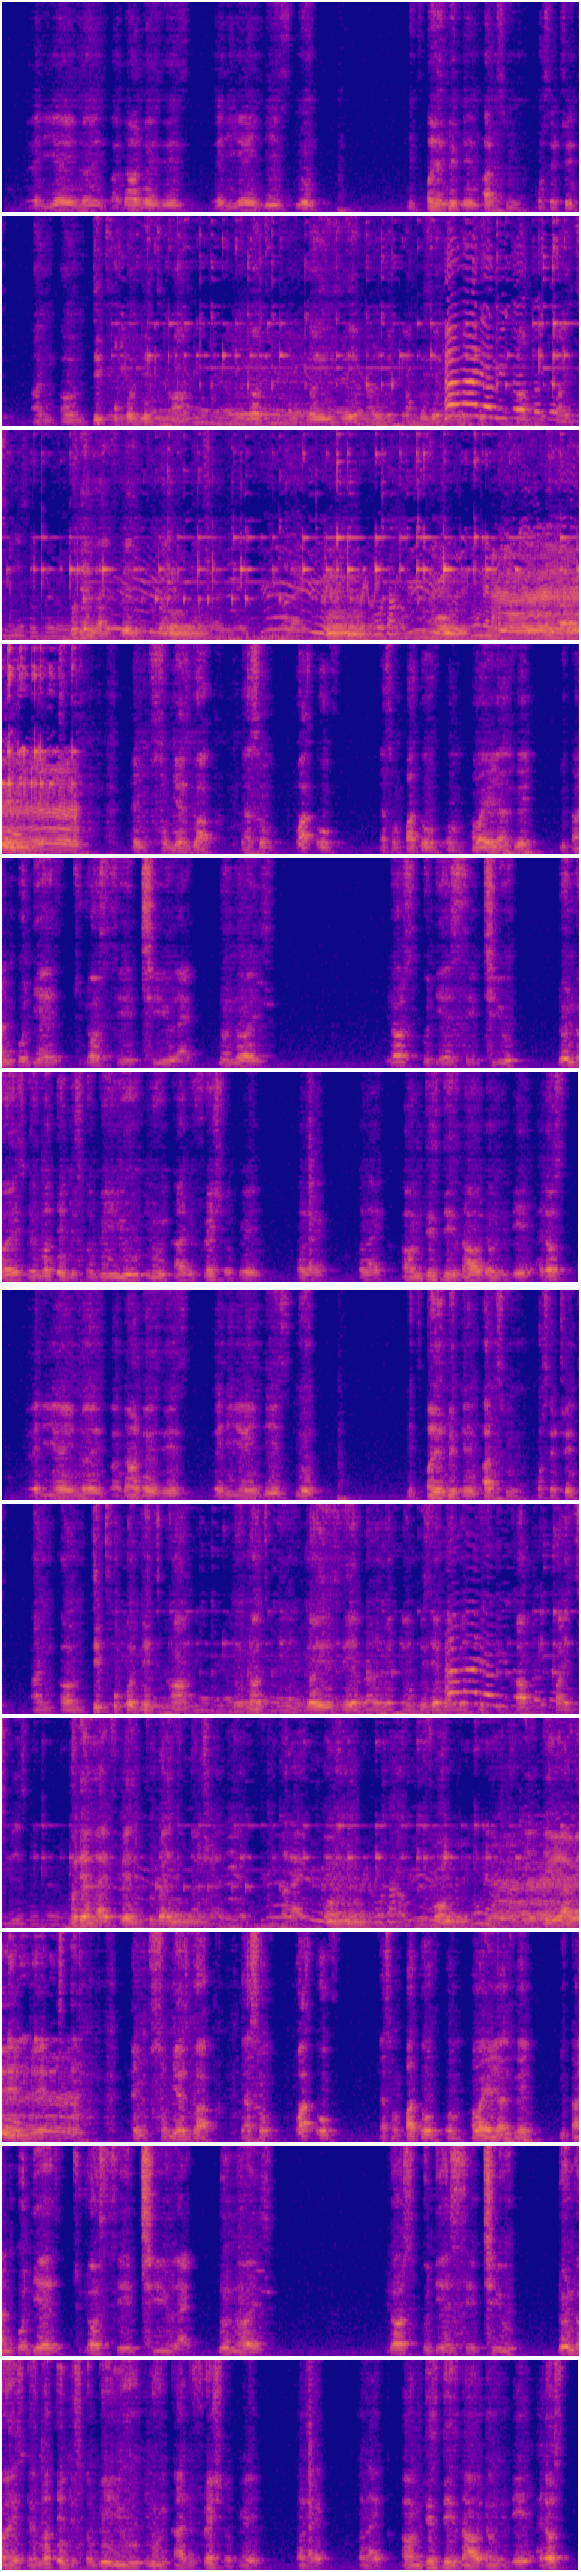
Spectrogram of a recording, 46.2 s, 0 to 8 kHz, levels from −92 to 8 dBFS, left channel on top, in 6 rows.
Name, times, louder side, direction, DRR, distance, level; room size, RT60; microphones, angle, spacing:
voice 1, 0.3-2.4 2.8-4.1 5.6-7.6 8.1-10.2 10.7-15.7 16.3-18.6 19.1-20.1 20.5-21.3 21.8-25.8 26.2-26.7 27.0-27.4 28.1-30.1 30.5-31.5 31.9-33.3 33.6-34.3 35.9-37.6 38.2-41.9 42.4-42.7 43.2-43.5 43.8-45.9, right 2 dB, 55° right, 1 dB, 0.9 m, -34 dB
sound 1, 9.1-24.1, left 7 dB, 75° left, 0.4 m, -32 dB
4.4 x 2.7 x 2.2 m, 0.33 s
head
